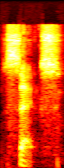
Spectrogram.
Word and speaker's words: CeX: like in the UK, we have a shop called Sex Behave. It's not what you think. It's spelled CEX.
